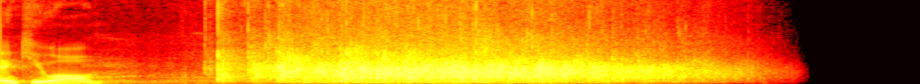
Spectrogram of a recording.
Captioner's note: applause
